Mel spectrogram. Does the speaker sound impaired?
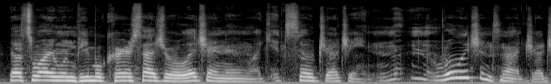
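Yes: cerebral palsy; spastic quadriplegic, all four limbs impaired, oxygen lack at birth, motor brain area damaged, diagnosed age 3.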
